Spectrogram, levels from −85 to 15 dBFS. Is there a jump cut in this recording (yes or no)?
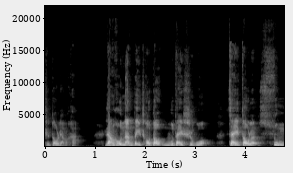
no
